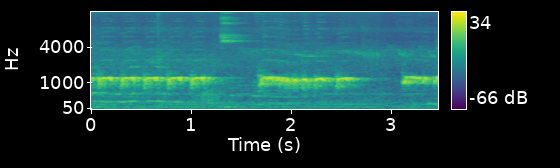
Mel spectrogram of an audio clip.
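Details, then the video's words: Zebra dove song, birds answering each other, from a lure recording: rapid trilled phrases in quick succession, broken by short pauses, each at a steady pitch. "Pancingan Perkutut Manggung Bersautan"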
